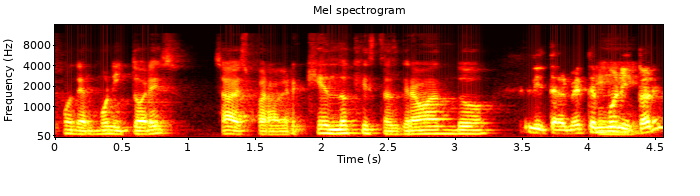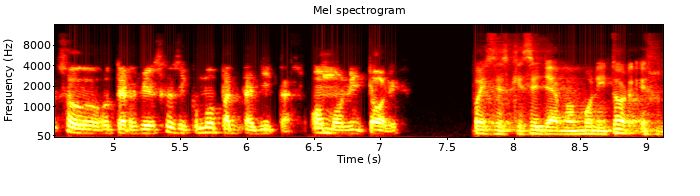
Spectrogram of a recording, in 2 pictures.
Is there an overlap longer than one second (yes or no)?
no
